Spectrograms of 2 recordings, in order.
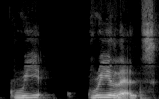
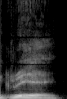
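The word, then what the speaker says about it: Robbe-Grillet: The painting by Mark Tansey depicts the writer Rob Grillet cleansing. Sorry? You don't pronounce the T, Grier.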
